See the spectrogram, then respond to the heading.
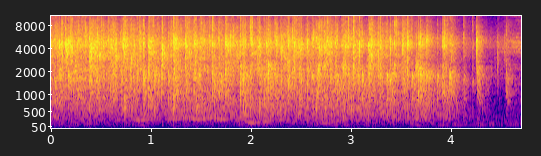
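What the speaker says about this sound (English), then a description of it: "So if we can give our parents a round of applause." Warm round of audience applause for parents at a community PhotoVoice presentation, loud and dense clapping that tapers off near the end, with a faint voice underneath.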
